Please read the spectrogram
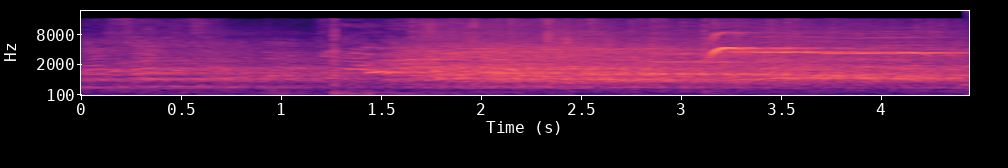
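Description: Spectators in a sports hall cheering, swelling about a second and a half in. About three seconds in, a long whistle blast rises quickly and then holds steady: a judge's whistle stopping the bout to signal a score.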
